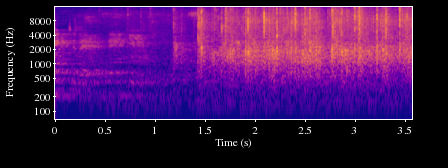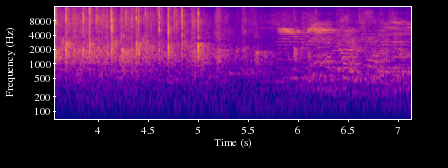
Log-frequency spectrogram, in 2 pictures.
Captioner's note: applause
